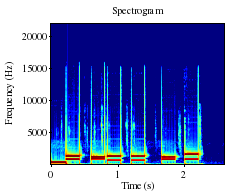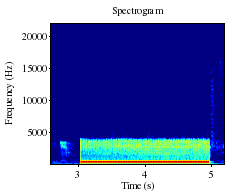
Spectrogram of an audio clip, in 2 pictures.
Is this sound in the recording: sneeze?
no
